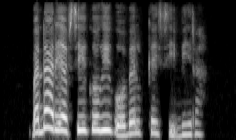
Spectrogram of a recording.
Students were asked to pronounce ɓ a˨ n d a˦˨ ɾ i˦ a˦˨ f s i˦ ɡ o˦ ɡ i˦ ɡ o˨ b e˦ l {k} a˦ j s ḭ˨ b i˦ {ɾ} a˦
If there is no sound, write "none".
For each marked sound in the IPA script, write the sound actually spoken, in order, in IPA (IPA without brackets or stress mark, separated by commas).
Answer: k, ɾ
